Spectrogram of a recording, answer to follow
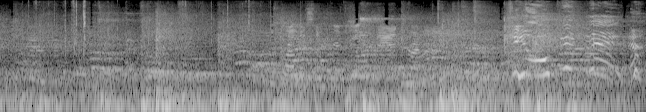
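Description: Basketballs bouncing on a wooden gym floor, a run of irregular dull thuds, with voices chattering in the background.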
